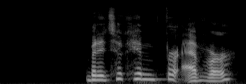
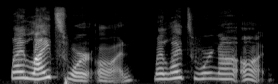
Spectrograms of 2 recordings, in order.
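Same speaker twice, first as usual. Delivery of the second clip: ordinary talk, nothing marked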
